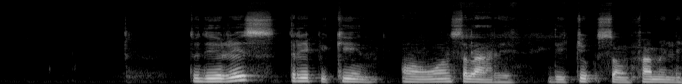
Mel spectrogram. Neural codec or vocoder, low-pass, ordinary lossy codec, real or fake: none; 19.8 kHz; none; real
